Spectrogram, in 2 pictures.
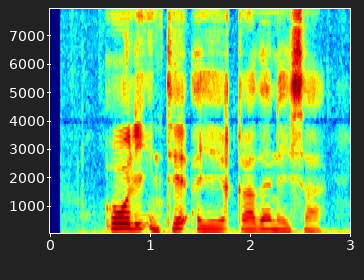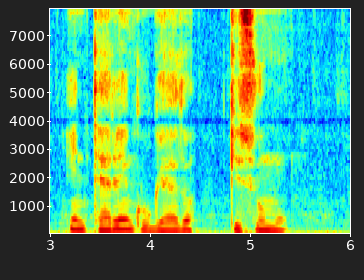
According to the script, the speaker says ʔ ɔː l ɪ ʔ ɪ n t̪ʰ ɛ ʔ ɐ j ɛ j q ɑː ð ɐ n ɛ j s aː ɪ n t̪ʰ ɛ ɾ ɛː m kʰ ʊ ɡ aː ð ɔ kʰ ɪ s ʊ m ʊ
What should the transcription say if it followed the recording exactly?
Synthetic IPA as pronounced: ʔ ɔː l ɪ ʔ ɪ n t̪ʰ ɛ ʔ ɐ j ɛ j q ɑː ð ɐ n ɛ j s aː ɪ n t̪ʰ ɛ ɾ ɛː ŋ kʰ ʊ ɡ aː ð ɔ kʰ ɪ s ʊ m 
